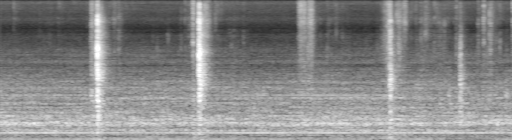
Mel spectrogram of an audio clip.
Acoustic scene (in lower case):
kitchen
